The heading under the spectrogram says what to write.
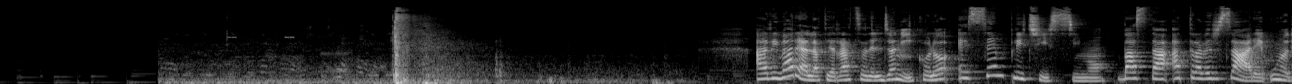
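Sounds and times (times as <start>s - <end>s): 
murmur of an outdoor crowd: 1.6s - 4.4s
speech: 3.4s - 4.6s, 7.6s - 12.9s
ceremonial noon cannon firing: 3.9s - 7.0s.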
